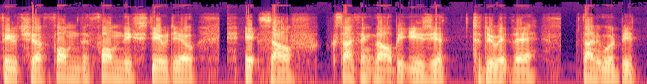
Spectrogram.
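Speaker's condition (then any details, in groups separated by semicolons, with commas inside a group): Unnamed lifelong condition, stuttering; lifelong condition present from birth; sometimes stutters, slurs or freezes on a word, usually edited out of pre-recorded episodes; prolonged sounds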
